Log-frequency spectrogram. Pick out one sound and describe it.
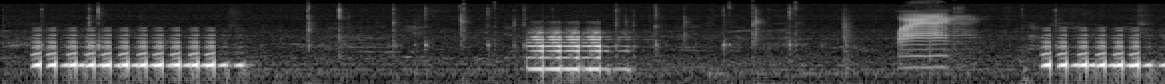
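Rapid, pitched electronic blips chirp in quick bursts.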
